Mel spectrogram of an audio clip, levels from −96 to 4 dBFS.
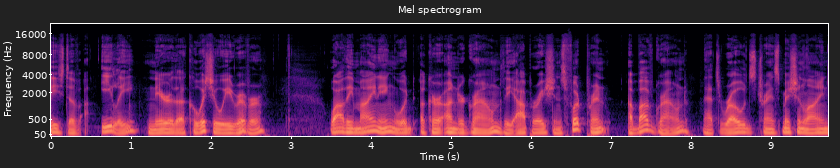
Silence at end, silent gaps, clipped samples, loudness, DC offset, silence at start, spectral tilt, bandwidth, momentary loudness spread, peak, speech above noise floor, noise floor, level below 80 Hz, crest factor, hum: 0 s; none; under 0.1%; -26 LUFS; under 0.1%; 0 s; -6.5 dB/octave; 13.5 kHz; 6 LU; -8 dBFS; 33 dB; -58 dBFS; -38 dBFS; 16 dB; none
